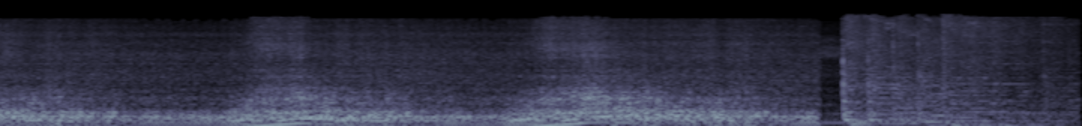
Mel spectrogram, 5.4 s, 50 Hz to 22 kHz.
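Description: A Porsche Boxster Spyder's 3.8-liter naturally aspirated engine revs hard with the top down, two rising pulls climbing in pitch, then a brief cut and a sharp upshift before it pulls again, loud and close.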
